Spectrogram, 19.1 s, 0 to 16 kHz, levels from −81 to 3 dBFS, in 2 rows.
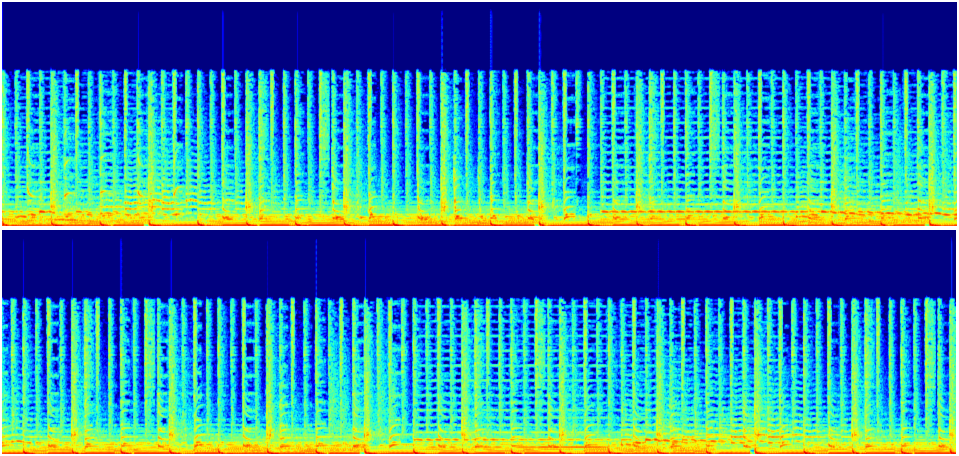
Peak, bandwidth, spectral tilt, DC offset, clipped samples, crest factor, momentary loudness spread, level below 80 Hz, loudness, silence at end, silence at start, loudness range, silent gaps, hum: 0 dBFS; 11.5 kHz; -5.5 dB/octave; under 0.1%; under 0.1%; 10 dB; 1 LU; -14 dBFS; -12 LUFS; 0 s; 0 s; 0 LU; none; none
